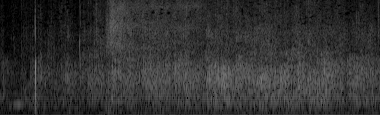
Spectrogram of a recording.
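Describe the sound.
An audience applauds to welcome a speaker at a service. The clapping is a soft, even patter that starts after a brief click and continues steadily to the end.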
